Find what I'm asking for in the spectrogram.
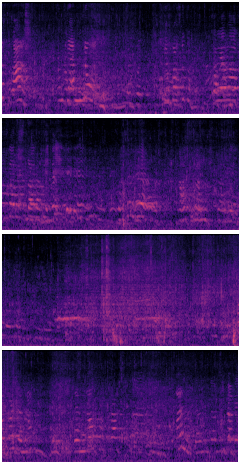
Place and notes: swimming_pool. water, people talking, kids, people swimming, birds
